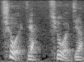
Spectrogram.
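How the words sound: It is said in a casual, offhand way.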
